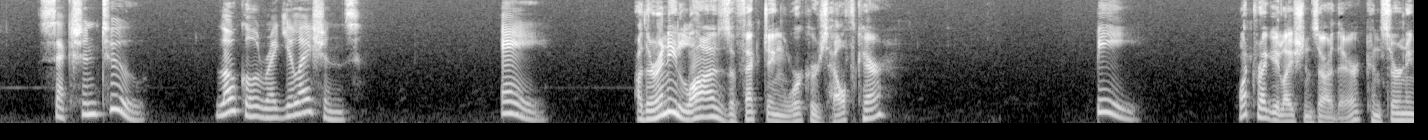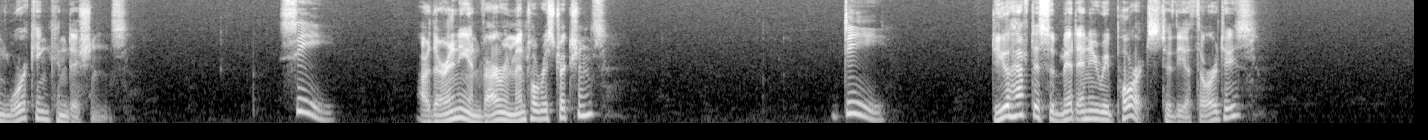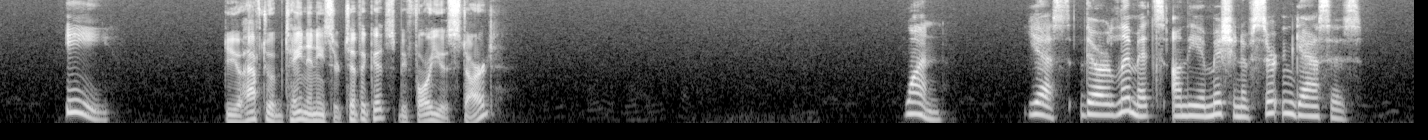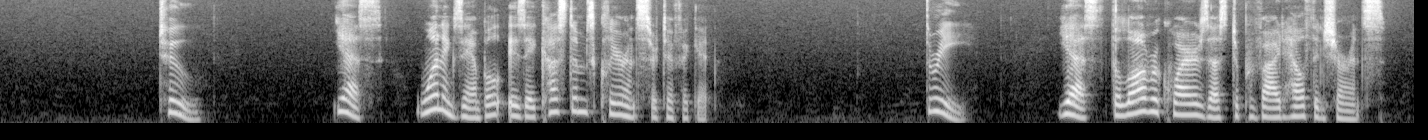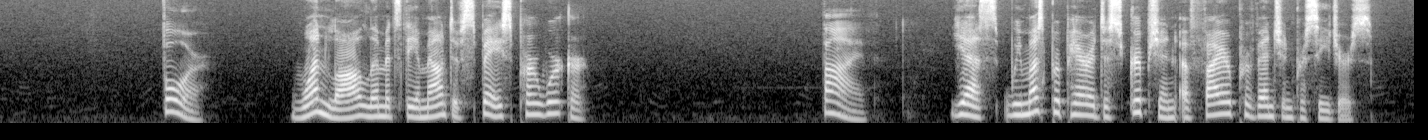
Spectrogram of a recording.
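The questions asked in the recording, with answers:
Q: Yes, there are limits on the emission of certain gases.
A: C: Are there any environmental restrictions?

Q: Yes, one example is a customs clearance certificate.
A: E: Do you have to obtain any certificates before you start?

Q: Yes, the law requires us to provide health insurance.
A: A: Are there any laws affecting workers' health care?

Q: One law limits the amount of space per worker.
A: B: What regulations are there concerning working conditions?

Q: Yes, we must prepare a description of fire prevention procedures.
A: D: Do you have to submit any reports to the authorities?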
